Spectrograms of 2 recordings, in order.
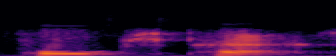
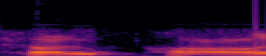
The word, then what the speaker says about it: faux pas: And he came across the expression faux pas, but he pronounced it Forks Pass. And the colonel said, no, the Duke rather said, no, it's pronounced faux pas.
